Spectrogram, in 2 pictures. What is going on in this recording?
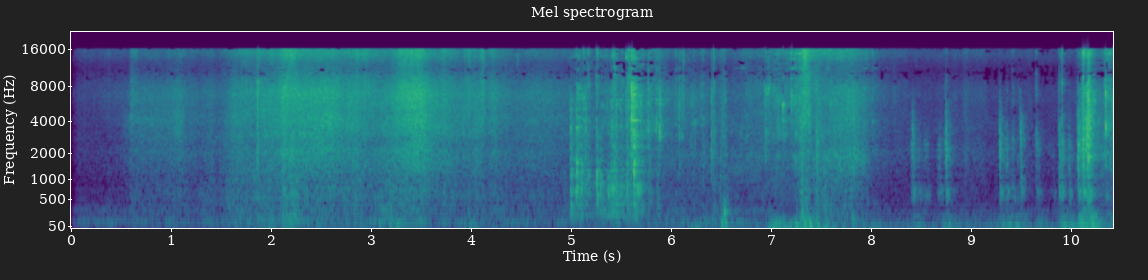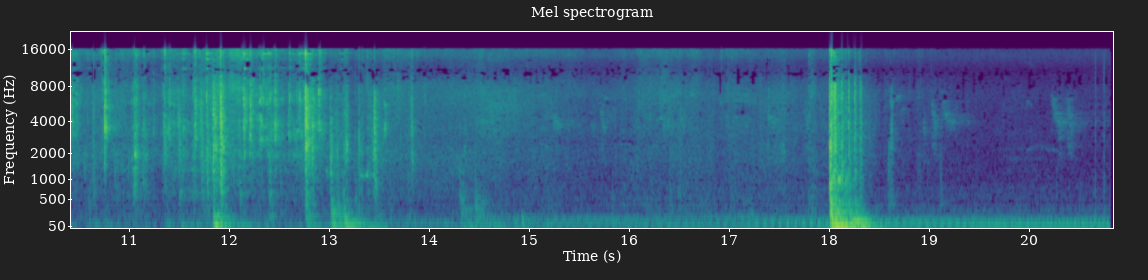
I put on my clothes, got my keychain, unlocked the door and opened it. I went outside hearing a helicopter and birds chirping.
